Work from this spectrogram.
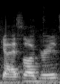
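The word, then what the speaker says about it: Gysahl Greens: me to um purchase geisol greens i don't remember how they pronounced they actually pronounced guy saw grades which surprised me in that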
